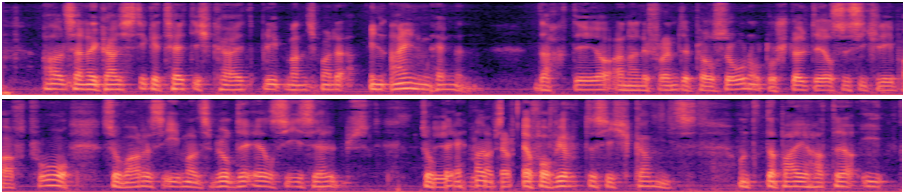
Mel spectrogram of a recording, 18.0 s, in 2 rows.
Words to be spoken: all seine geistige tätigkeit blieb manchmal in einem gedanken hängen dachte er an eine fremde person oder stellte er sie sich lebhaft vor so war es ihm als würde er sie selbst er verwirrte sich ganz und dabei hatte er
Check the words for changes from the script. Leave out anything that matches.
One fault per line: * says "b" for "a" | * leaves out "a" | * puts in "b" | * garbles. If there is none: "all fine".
* leaves out "gedanken"
* garbles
